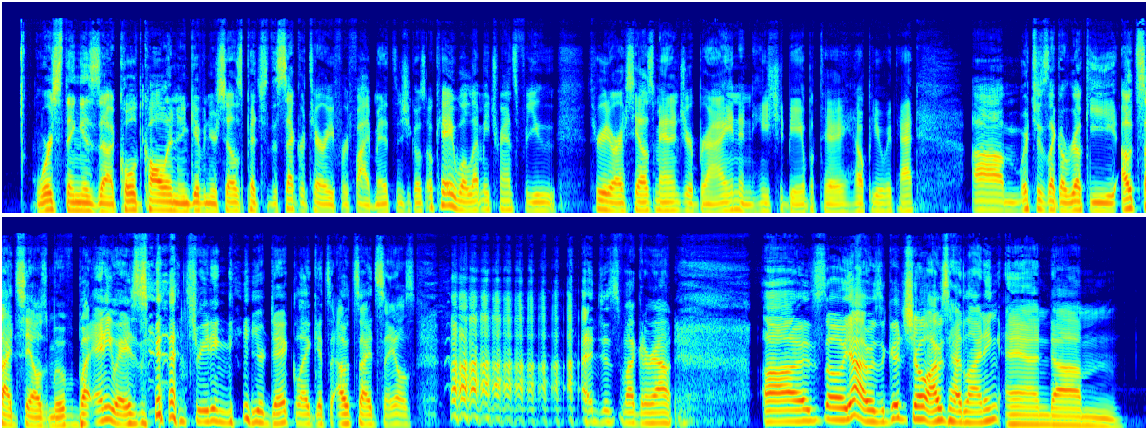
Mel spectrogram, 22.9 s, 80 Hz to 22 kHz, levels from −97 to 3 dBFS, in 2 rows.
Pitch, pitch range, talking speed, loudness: 125 Hz, 110-150 Hz, 200 wpm, -24 LUFS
